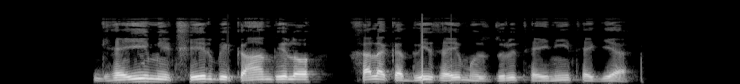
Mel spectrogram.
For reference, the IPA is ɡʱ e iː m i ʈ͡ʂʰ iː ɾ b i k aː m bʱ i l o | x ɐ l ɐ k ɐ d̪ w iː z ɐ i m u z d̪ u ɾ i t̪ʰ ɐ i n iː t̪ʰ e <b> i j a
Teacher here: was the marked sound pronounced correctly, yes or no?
no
